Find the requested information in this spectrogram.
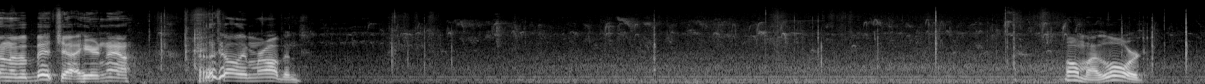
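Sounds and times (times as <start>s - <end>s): birds chirping: 0.0s - 12.0s
steady low hum: 0.0s - 12.0s.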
